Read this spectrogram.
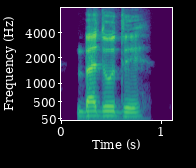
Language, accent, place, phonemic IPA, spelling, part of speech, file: French, France, Lyon, /ba.do.de/, badauder, verb, LL-Q150 (fra)-badauder.wav
- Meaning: to gape, gawk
